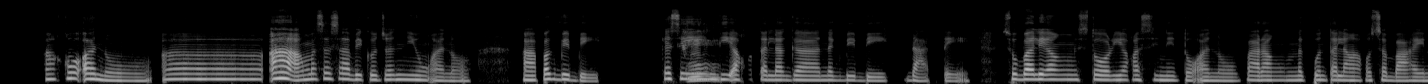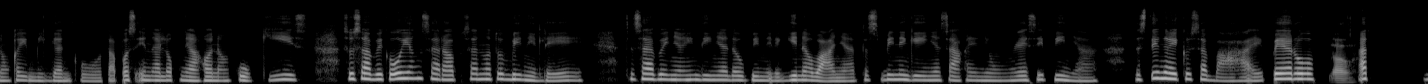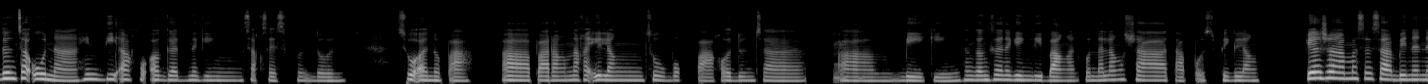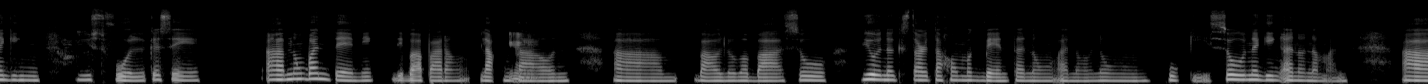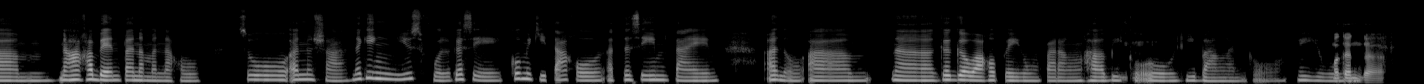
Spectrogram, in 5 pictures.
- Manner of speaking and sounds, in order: drawn out: "ah"
- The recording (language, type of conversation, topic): Filipino, unstructured, Bakit mo gusto ang ginagawa mong libangan?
